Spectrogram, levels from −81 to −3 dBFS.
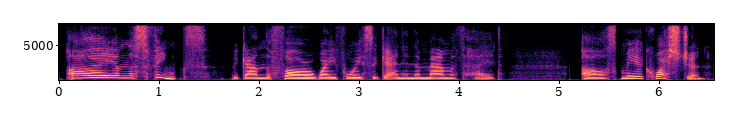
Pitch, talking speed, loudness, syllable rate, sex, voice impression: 235 Hz, 165 wpm, -16 LUFS, 4.4 syllables/s, female, very feminine, young, very thin, very tensed, powerful, very bright, hard, very clear, very fluent, very cute, slightly cool, intellectual, very refreshing, sincere, slightly calm, very friendly, very reassuring, unique, elegant, slightly wild, very sweet, very lively, intense, slightly sharp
